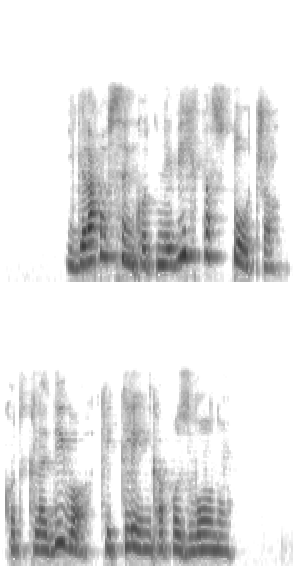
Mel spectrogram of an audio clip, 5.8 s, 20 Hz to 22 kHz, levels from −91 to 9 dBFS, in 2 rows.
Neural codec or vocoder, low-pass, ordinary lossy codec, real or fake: none; 7.2 kHz; Opus, 24 kbps; real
